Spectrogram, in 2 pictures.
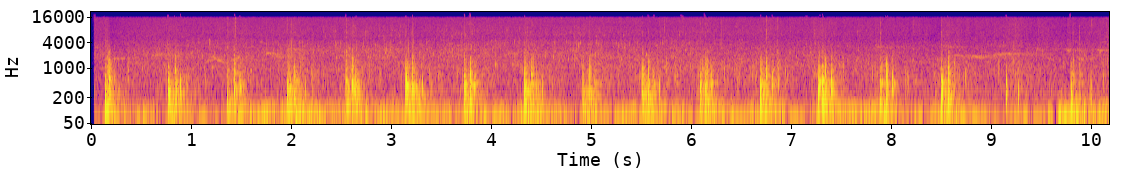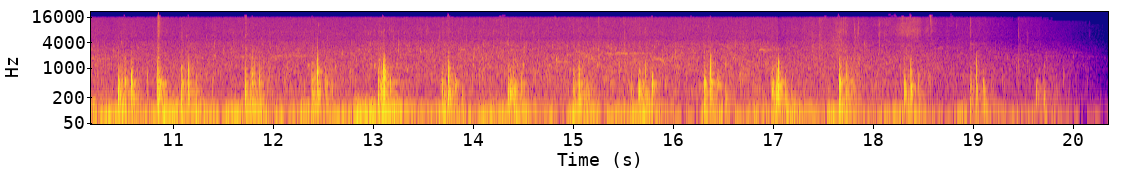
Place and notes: hoscheid, wooden bridge
Walking on a wooden bridge that crosses a small stream
Hoscheid, Holzbrücke
Auf einer Holzbrücke, die einen kleinen Fluss überquert.
Hoscheid, pont de bois
Sur un pont de bois qui traverse un petit ruisseau.
Projekt - Klangraum Our - topographic field recordings, sound objects and social ambiences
